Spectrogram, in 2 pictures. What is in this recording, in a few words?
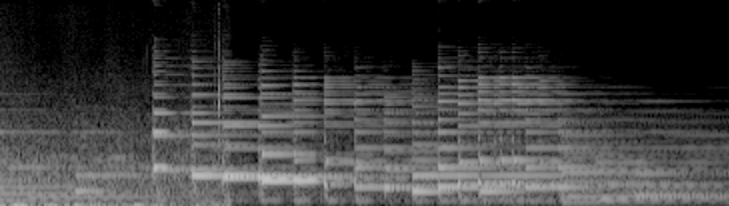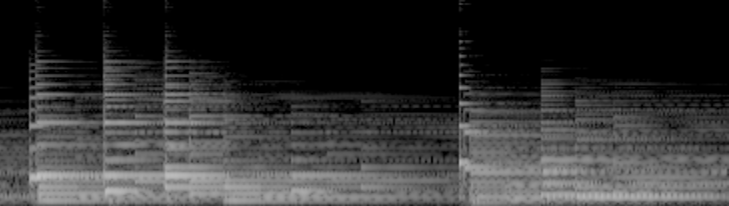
l'instant poésie arabic language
